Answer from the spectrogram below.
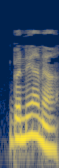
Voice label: "Banana", English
